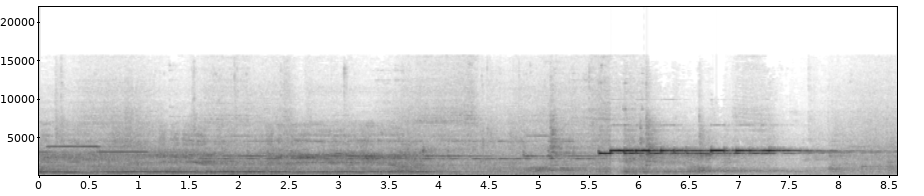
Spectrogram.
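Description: Steady hissing noise with thin, high whining tones from the burning truck and the hose work around it. About five and a half seconds in, a loud, shrill, steady alarm tone starts and holds for about two seconds before dropping back.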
